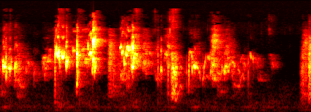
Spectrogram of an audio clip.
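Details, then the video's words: Pet budgie in a happy mood warbling a continuous, bubbly run of chirps and squeaky notes, then a short pause. "happy budgie sounds"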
